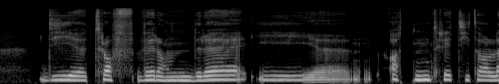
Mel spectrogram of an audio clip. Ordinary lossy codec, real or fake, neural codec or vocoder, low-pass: none; fake; vocoder, 48 kHz, 128 mel bands, Vocos; 14.4 kHz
